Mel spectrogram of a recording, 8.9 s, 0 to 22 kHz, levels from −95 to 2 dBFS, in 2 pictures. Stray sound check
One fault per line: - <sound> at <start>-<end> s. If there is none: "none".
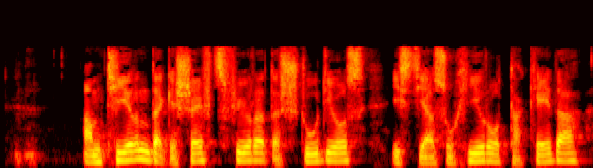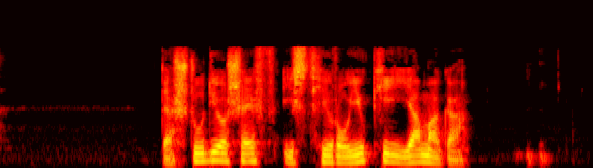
none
